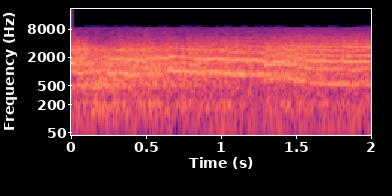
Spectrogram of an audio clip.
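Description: A long screeching monster cry from the film soundtrack: several tones together, sliding slowly down in pitch.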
